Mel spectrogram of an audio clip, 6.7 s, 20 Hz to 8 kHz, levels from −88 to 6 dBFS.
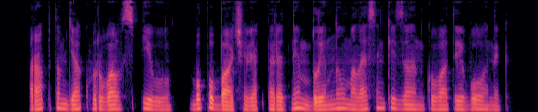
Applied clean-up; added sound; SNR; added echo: none; none; none; none.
